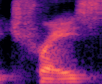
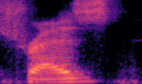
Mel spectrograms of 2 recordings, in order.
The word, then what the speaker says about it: Tres: um uh it's just be trace instead of tres um so i'm sorry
